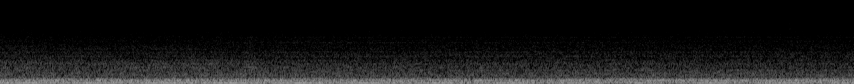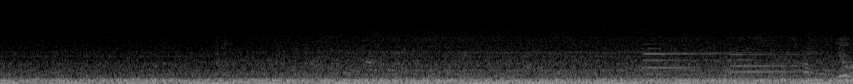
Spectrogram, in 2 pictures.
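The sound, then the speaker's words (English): Steady, loud rumble of a Red Line rapid transit train bound for Howard, heard from inside the car, with a constant low roar throughout and faint high whining tones emerging near the end. “This is a red line train to Howard.”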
